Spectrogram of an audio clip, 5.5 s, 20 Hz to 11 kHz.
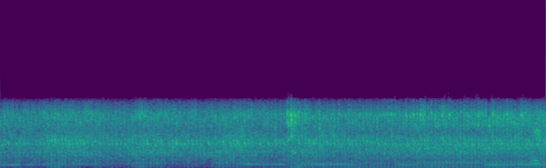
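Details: BMW E46 320d 150 hp diesel, first start after overhaul following swirl flap failure: settles into even idle, steady clatter, no knocks or misses; normal idle.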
